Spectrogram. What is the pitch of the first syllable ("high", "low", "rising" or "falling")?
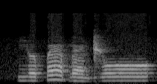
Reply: low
